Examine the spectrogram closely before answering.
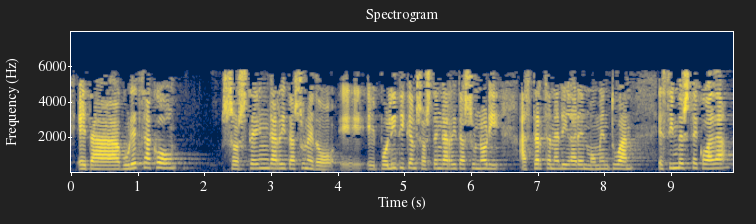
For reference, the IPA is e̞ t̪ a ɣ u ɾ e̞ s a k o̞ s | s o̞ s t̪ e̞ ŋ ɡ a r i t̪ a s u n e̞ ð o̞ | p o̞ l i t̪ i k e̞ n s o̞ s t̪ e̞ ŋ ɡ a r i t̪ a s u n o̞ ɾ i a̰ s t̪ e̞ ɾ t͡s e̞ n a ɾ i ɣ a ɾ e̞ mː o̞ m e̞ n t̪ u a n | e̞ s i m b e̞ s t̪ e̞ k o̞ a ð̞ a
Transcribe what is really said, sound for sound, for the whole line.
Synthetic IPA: e̞ t̪ a ɣ u ɾ e̞ t͡s a k o̞ | s o̞ s t̪ e̞ ŋ ɡ a r i t̪ a s u n e̞ ð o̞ | p o̞ l i t̪ i k e̞ n s o̞ s t̪ e̞ ŋ ɡ a r i t̪ a s u n o̞ ɾ i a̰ s t̪ e̞ ɾ t͡s e̞ n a ɾ i ɣ a ɾ e̞ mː o̞ m e̞ n t̪ u a n | e̞ s i m b e̞ s t̪ e̞ k o̞ a ð̞ a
